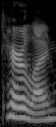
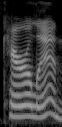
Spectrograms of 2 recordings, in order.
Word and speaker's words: Caroline: As an expert on being named Caroline, what insight can you give us into Caroline Bingley? It's not pronounced Carolyn. That's what I got.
